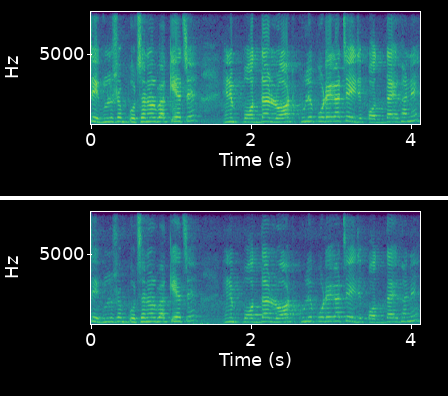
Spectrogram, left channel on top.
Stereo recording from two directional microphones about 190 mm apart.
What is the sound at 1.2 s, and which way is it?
A woman's voice, 5° left (ahead or behind).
